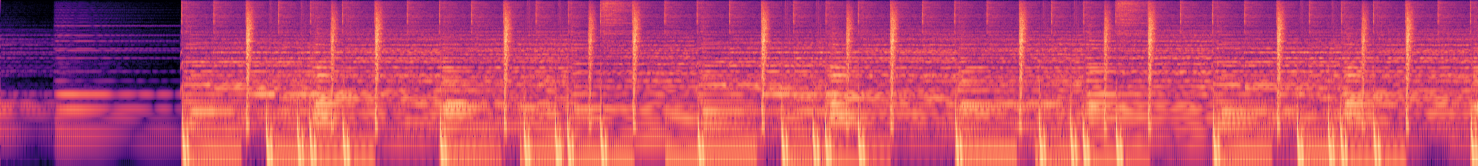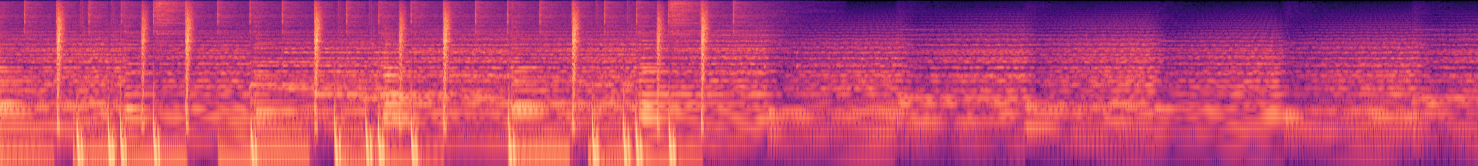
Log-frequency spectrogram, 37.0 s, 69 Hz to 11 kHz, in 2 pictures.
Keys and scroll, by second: 1.1 m, 1.8 m, 2.6 space, 9.7 super+z, 10.4 super+z, 11.3 space, 33.6 space.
